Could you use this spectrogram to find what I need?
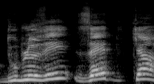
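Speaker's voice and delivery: letters spaced far apart; slow correction. Acted. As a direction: spell it out slowly and carefully. Corrige en dictant lentement. (épeler très lentement)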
